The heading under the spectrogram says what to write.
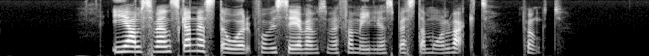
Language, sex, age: Swedish, female, 19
